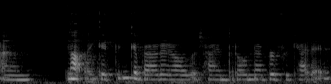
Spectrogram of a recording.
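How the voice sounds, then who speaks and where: A soft-spoken woman's fairly high voice, flat and monotone at a moderate pace, over noticeable background noise. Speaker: mental health vlogger. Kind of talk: personal story time. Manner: halting.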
